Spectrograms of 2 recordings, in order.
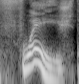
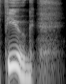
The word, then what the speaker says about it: Fugue: Enterprise cloud risk is a very real thing, so I found a post from Josh Stella, who's the CEO of Fuge, though he pronounces it as Fugue, and it makes some excellent points and also cites me.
